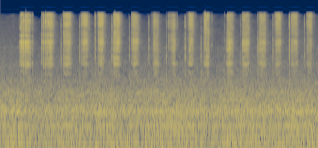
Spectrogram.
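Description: Craft knife blade scraping a pastel stick in quick, even strokes, about three a second, starting about half a second in.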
